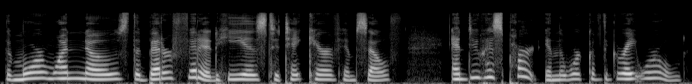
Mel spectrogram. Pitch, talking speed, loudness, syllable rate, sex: 240 Hz, 215 wpm, -19 LUFS, 4.7 syllables/s, female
